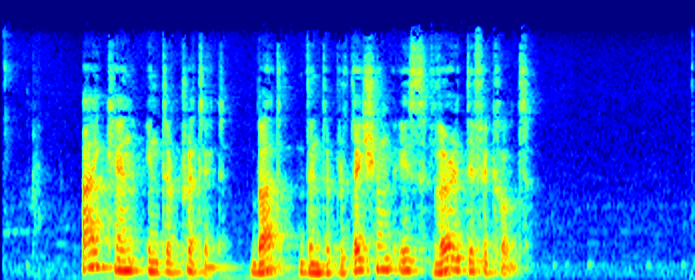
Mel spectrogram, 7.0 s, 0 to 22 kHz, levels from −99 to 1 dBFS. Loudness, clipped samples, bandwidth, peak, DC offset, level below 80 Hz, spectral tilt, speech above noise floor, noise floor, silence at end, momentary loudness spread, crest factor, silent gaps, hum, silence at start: -19 LUFS; under 0.1%; 13.5 kHz; -2 dBFS; under 0.1%; -52 dBFS; -6 dB/octave; 45 dB; -63 dBFS; 1.7 s; 10 LU; 18 dB; none; none; 0.8 s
